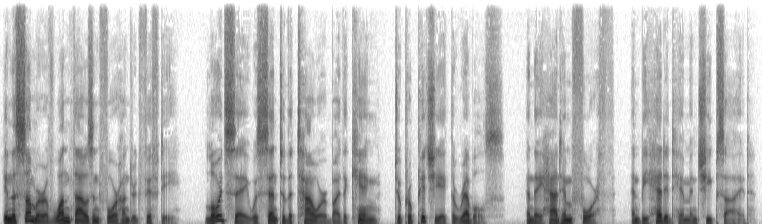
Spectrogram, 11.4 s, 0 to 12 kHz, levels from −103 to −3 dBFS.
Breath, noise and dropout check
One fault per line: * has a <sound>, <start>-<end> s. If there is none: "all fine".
all fine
